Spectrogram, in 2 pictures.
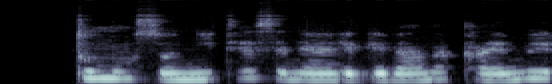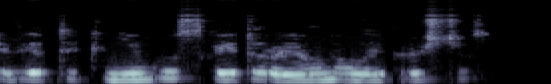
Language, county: Lithuanian, Alytus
